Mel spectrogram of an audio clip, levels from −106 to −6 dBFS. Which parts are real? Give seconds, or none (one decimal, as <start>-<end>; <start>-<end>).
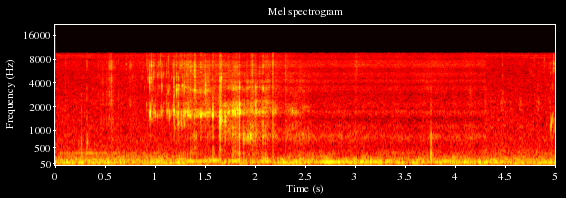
0.0-1.3; 4.3-5.0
